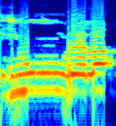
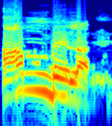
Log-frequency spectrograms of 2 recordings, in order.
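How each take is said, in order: First: The word begins with a 'yoo' sound. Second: The word begins with an 'uh' sound. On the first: The speaker calls it wrong. "আমরা কি বলি ইউমব্রেলা? না" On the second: The speaker calls it right. "আমব্রেলার উচ্চারণ এখানে আ হয়েছে"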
